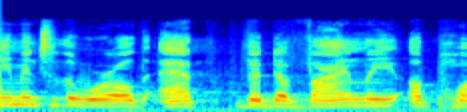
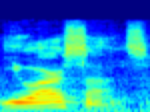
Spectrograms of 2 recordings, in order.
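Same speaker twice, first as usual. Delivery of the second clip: heavy emphasis on the word "are"; 5 semitones lower, 5 dB quieter than usual. Preaching on Paul's words in verse 6, stress on the word 'are'. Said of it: "I'm putting the emphasis here on the word "are."".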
